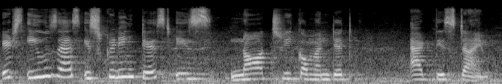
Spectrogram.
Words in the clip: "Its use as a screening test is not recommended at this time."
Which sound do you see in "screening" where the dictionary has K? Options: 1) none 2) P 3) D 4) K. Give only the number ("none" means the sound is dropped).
4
